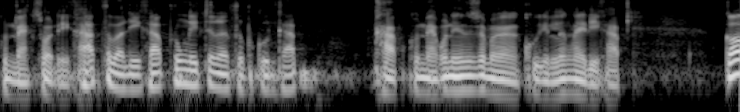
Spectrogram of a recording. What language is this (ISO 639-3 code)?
tha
